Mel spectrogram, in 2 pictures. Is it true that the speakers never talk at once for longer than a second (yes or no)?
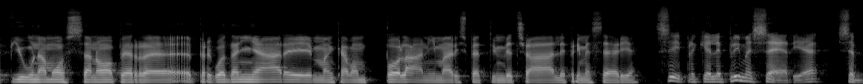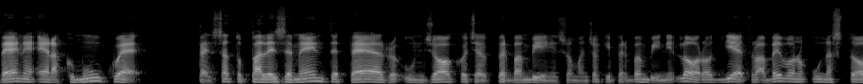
yes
